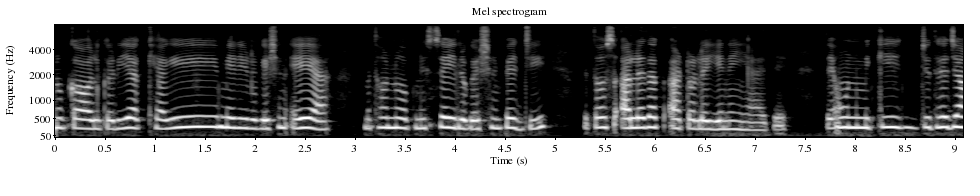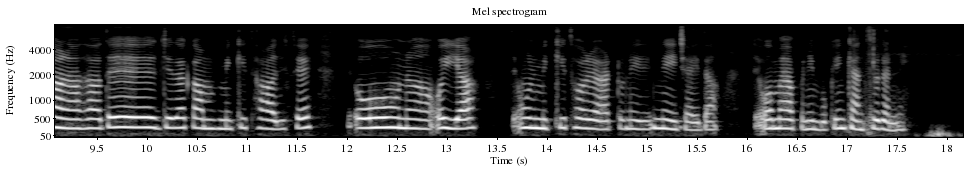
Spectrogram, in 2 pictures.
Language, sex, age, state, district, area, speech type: Dogri, female, 18-30, Jammu and Kashmir, Udhampur, rural, spontaneous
